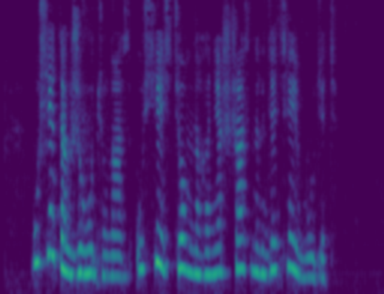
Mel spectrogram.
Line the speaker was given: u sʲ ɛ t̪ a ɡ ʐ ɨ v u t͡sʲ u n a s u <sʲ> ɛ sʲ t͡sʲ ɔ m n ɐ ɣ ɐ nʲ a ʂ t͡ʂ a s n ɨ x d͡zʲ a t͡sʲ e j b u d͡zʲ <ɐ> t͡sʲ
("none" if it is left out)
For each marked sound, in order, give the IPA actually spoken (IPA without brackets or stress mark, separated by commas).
sʲ, ɐ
